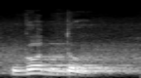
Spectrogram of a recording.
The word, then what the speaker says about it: গদ্য: এই গদ্য শব্দটি যদি আমরা লিখি, আমরা কিন্তু গদ্য বলি না, আমরা এর উচ্চারণটা করি এভাবে, গদ্য।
